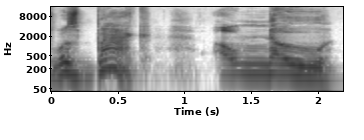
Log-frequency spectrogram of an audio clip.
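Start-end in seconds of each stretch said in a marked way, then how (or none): 1.2-2.1 alarmed cry. A narrator's reading. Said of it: "cried Tiger".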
